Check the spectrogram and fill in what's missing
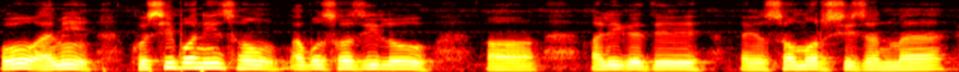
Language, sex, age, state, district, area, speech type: Nepali, male, 45-60, West Bengal, Kalimpong, rural, spontaneous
